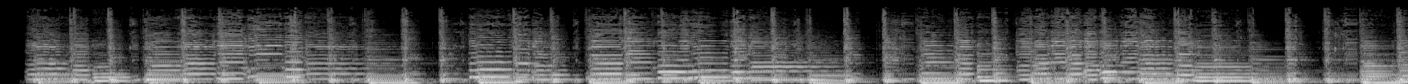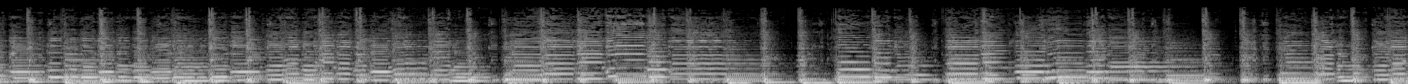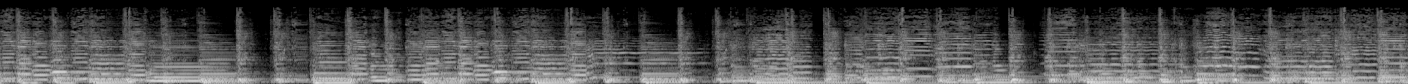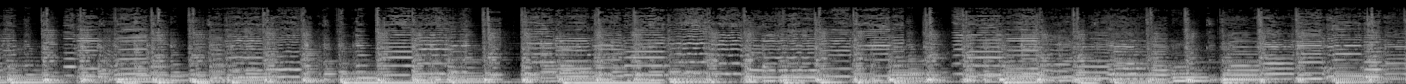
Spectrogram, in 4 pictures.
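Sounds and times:
bal musette waltz without drums: 0:00.3 - 0:56.2.

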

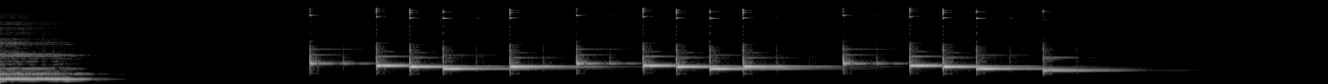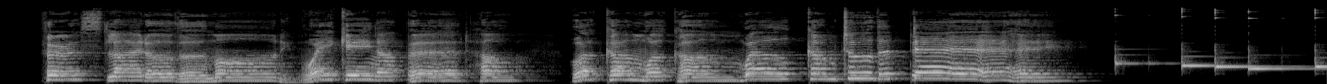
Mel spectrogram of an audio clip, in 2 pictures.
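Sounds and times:
vocals: 0:00.0 - 0:01.3, 0:13.7 - 0:24.4
music box: 0:03.1 - 0:11.4, 0:24.4 - 0:26.5.

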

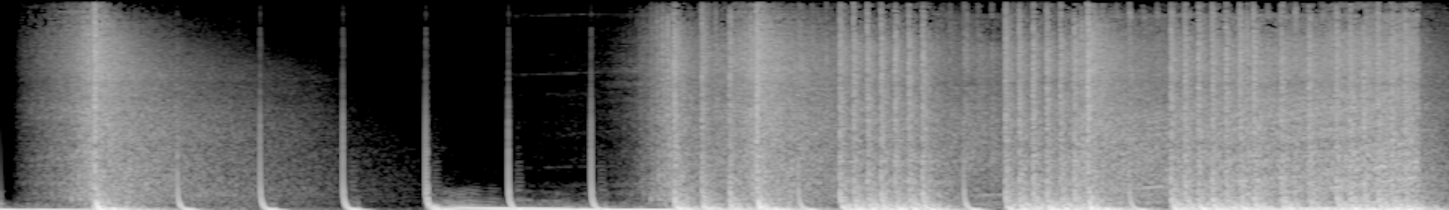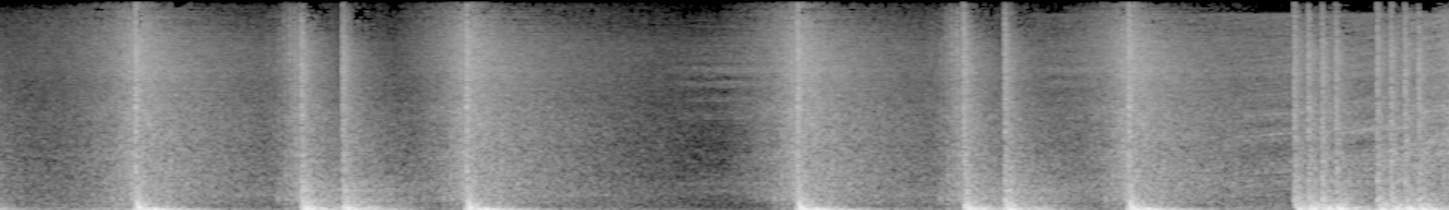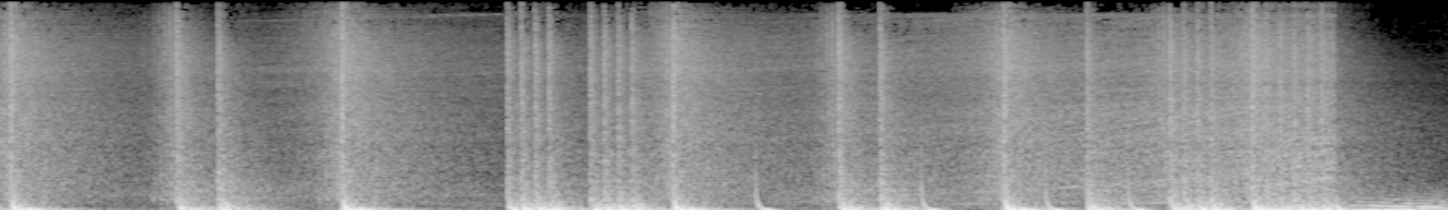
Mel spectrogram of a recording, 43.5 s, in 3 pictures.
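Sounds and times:
percussion: 0:00.1 - 0:43.4.

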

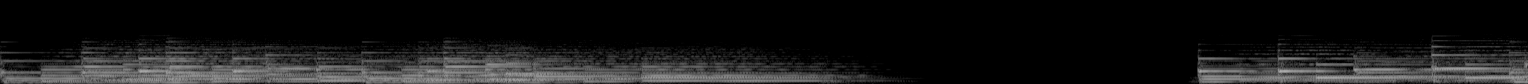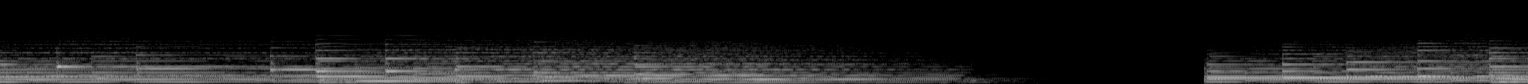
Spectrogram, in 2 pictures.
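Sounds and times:
underscore music with strings: 0:00.0 - 0:08.8, 0:12.3 - 0:25.0, 0:27.6 - 0:30.5.

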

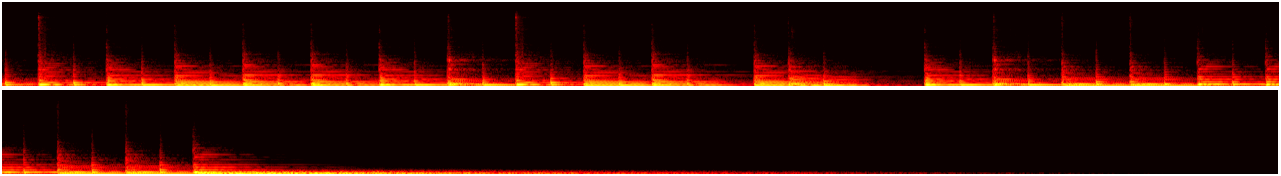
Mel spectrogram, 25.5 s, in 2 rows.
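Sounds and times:
bass: 0:00.0 - 0:21.2
percussion: 0:13.7 - 0:19.2.

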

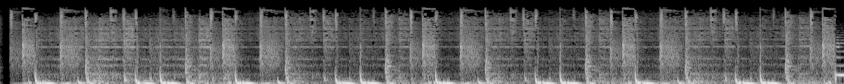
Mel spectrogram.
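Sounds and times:
reversed synthetic dance bumper: 0:00.4 - 0:08.4.

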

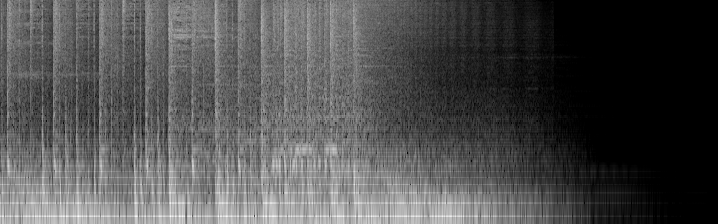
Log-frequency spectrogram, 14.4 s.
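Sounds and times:
percussion and effects: 0:00.0 - 0:10.2.

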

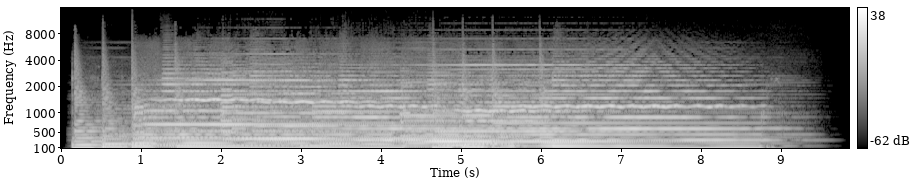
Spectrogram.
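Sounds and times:
music sting: 0:00.2 - 0:09.4.

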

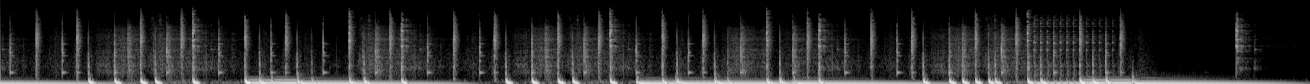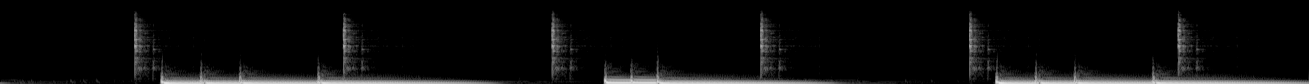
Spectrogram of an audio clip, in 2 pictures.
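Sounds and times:
bass: 0:00.0 - 0:01.1, 0:02.5 - 0:04.8, 0:06.4 - 0:09.3, 0:10.5 - 0:13.2, 0:14.7 - 0:18.1, 0:19.2 - 0:21.6, 0:23.1 - 0:26.1
drums: 0:00.0 - 0:11.6.

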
